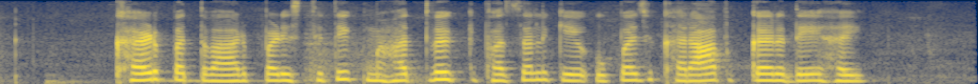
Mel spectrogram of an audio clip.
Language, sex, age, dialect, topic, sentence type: Magahi, female, 18-24, Southern, agriculture, statement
